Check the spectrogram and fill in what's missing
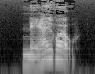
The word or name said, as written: nærigrøv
